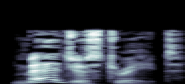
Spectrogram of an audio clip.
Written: magistrate

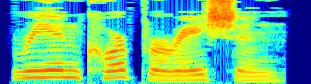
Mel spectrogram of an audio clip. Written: reincorporation

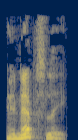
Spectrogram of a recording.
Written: ineptly

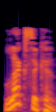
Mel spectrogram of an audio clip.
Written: lexicon

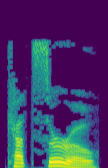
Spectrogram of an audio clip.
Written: katsuro

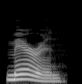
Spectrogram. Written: maren

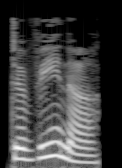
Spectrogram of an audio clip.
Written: davinah

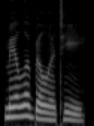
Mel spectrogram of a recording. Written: mailability

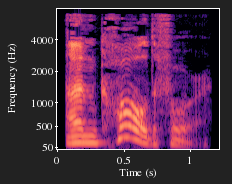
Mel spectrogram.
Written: uncalled-for

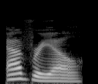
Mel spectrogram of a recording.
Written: avriel

